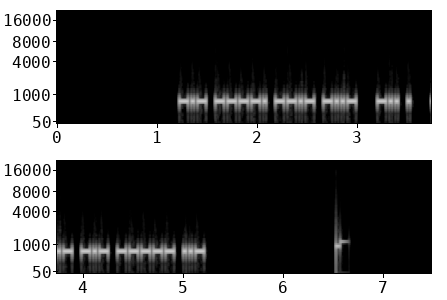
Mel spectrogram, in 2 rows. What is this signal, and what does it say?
Morse code, heard as a keyed tone, about 40 wpm, 700 Hz. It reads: K9QX DE AK0U
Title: USA Callsign DE Callsign - 4 Characters - 40wpm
